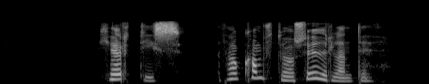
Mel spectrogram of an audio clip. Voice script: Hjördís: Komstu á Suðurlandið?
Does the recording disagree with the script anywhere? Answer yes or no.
yes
